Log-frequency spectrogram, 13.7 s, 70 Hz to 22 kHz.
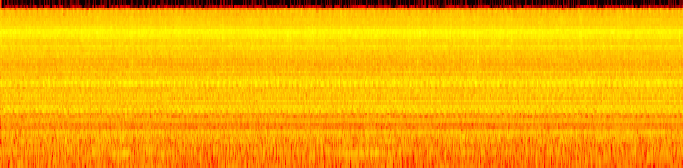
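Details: Toyota 2ZZ-GE engine at normal idle: smooth, even idle with steady hiss from the induction kit over the top, no knocking or misfire; healthy engine.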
